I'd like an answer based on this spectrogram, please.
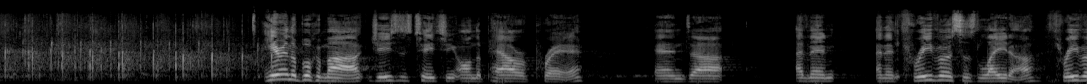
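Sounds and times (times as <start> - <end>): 
audience applause: 0.0 - 2.8
speech: 2.6 - 5.9, 6.6 - 7.3, 8.0 - 10.8.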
